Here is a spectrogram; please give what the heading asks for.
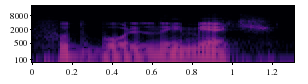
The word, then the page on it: futbolnyj miach: Russian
